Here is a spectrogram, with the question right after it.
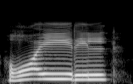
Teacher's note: الف کو نہیں پڑھیں گے، لام سے ملا کر پڑھیں گے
